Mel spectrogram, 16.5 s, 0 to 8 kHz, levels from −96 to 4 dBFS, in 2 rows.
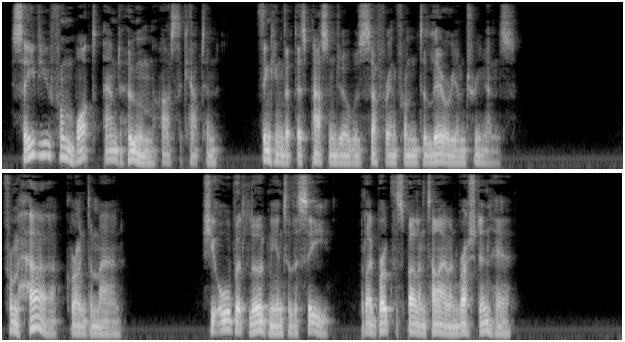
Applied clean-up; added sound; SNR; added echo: none; none; none; none.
